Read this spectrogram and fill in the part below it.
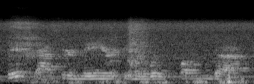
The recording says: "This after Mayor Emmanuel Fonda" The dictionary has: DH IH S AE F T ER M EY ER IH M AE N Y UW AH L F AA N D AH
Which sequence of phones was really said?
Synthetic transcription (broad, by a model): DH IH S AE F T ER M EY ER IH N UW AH W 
